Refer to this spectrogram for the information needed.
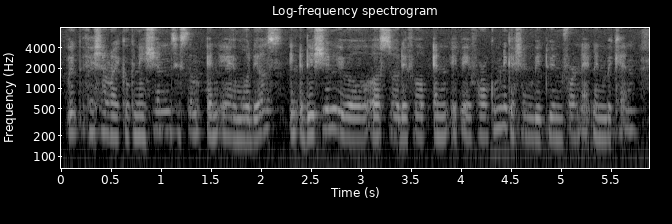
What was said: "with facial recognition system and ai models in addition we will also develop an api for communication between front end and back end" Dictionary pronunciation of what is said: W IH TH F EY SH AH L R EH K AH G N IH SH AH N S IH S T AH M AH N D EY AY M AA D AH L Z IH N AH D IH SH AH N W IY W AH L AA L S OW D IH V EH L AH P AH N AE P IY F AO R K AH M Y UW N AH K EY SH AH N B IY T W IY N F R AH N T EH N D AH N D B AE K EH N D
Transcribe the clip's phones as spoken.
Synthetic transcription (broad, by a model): W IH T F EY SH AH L R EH K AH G N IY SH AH N S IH S T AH M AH N EY AY M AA D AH L S IH N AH D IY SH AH N W IY W AH L AA L S OW D IH V EH L AH P AH N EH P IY F AO R K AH M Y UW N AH K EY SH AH N B IY T W IY N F AO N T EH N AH N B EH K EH N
